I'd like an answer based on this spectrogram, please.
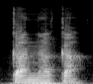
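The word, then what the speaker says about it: कनक: Ba chữ A này là âm ngắn hết. Đó. Thì chúng ta đọc là Kanaka.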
